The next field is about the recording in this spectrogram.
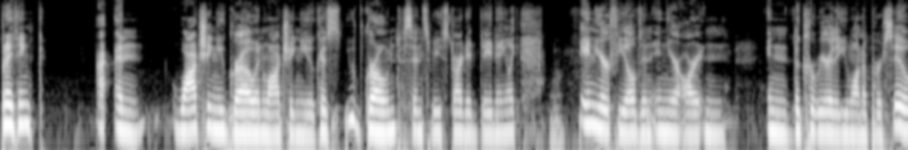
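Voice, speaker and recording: A woman at a medium pitch has an unremarkable speaking voice with fairly even intonation. Her fairly slow speech comes through in a very clean recording with a silent background. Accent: American. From Staten Island, New York. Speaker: host's wife, interviewer. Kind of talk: casual chat.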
